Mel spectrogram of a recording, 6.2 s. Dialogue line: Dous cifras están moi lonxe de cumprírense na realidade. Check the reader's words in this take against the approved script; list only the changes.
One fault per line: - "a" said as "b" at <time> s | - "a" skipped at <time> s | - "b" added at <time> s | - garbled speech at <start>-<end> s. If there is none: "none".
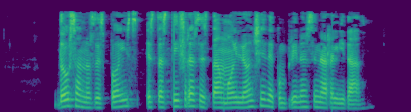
- "anos despois estas" added at 1.2 s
